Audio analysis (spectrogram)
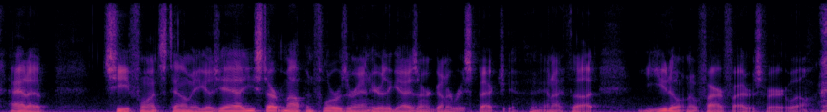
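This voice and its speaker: A man's very deep, low voice with vocal fry and an American accent, at a fairly quick pace with ordinary pitch variation. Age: 60s. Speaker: firefighter, battalion chief. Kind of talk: casual interview conversation.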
